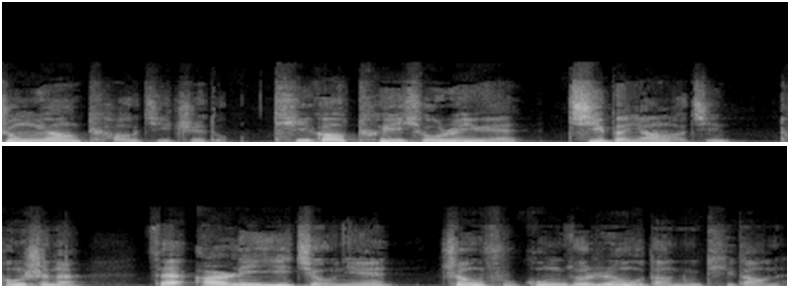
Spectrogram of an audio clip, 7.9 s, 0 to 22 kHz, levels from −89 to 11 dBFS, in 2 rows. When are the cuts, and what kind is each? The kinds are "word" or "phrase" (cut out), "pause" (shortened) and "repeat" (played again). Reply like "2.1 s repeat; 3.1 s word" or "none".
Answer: none

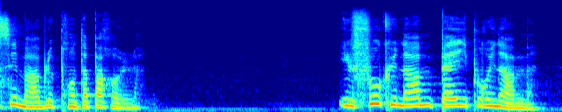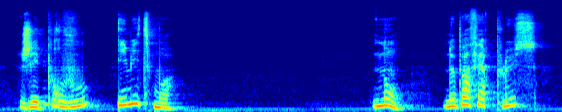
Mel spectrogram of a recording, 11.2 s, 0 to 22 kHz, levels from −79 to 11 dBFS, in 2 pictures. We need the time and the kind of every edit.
6.0 s word

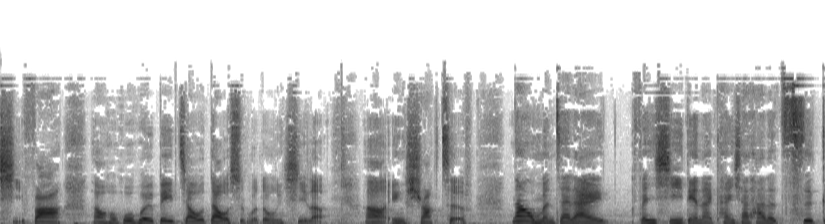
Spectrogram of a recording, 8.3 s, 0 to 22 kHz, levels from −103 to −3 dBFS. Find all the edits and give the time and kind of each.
none

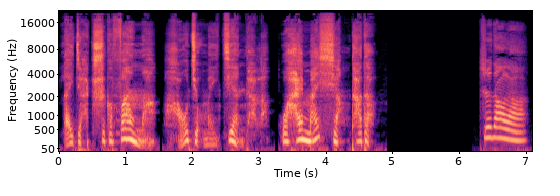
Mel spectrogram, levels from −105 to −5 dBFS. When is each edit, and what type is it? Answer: 1.5 s pause; 3.2 s pause

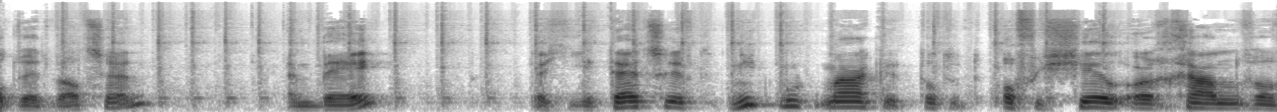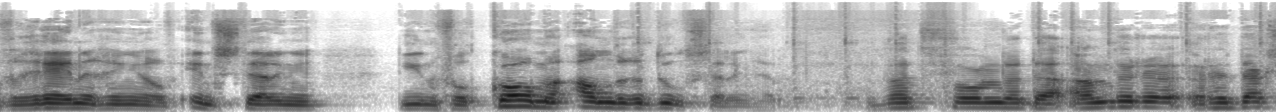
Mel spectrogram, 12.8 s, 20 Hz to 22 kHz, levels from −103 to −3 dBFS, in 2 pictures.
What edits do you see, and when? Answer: none

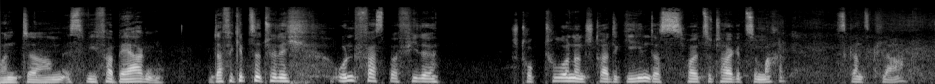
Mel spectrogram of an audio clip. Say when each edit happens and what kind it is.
1.9 s pause

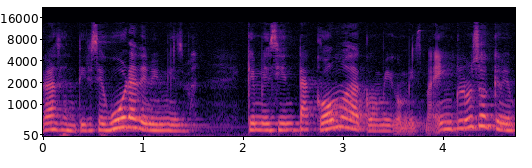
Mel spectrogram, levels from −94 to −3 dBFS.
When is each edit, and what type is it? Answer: none

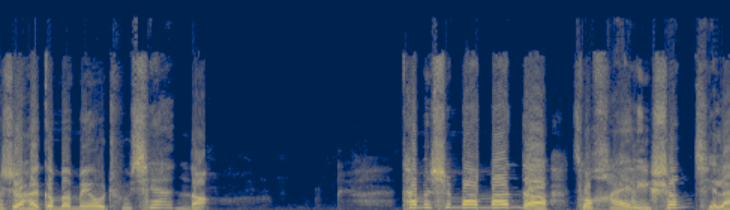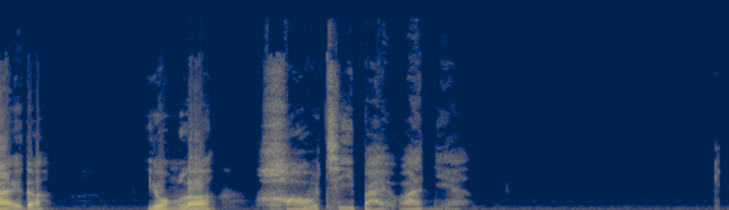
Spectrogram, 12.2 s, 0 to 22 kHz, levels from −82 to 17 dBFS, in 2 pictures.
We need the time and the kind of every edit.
none

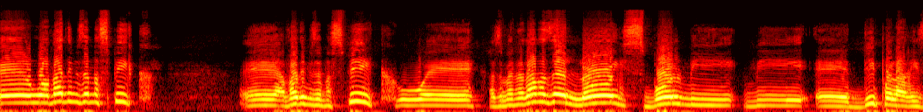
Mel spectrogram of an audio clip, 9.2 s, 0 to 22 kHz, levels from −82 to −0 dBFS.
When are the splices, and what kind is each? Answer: 4.8 s pause

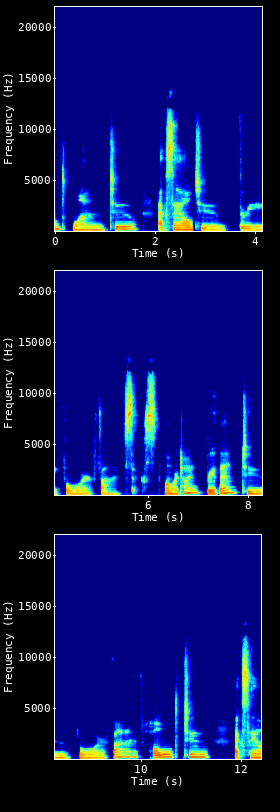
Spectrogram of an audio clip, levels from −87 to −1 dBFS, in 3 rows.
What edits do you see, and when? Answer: 2.8 s word; 4.3 s pause; 6.2 s pause; 7.1 s pause; 7.9 s word; 8.7 s word; 10.8 s word

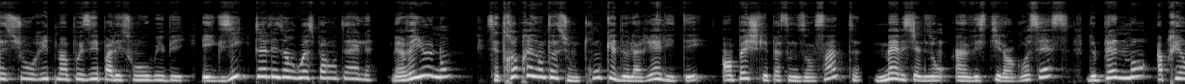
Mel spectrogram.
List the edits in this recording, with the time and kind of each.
1.9 s pause; 3.8 s pause; 4.7 s pause; 8.6 s pause; 10.8 s pause

